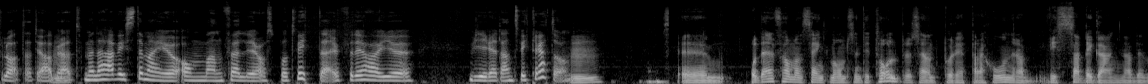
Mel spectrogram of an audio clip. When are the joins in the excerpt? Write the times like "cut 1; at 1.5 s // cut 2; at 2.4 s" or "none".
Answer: cut 1; at 6.7 s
